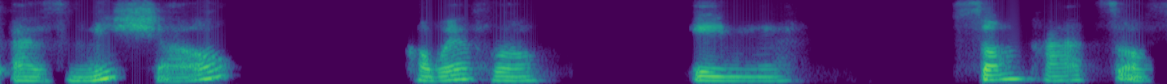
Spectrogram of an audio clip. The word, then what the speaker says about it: Michelle: just be sure to use the most common pronunciation of the name which is Michelle like in the case of President Obama's wife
